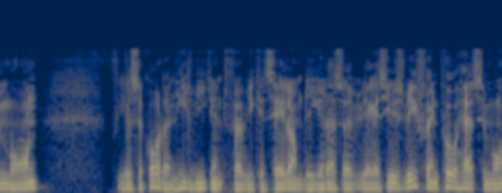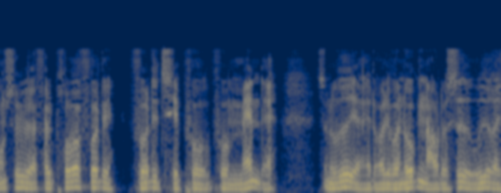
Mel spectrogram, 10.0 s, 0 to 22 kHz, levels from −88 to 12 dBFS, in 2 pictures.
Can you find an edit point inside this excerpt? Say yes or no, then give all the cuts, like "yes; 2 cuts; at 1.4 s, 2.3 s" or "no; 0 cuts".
yes; 2 cuts; at 3.2 s, 6.2 s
